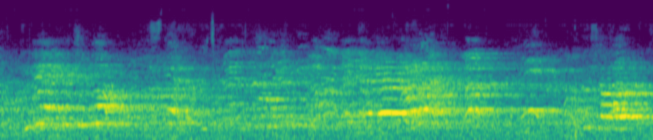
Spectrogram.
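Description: Raised voices calling out across a sports hall during a judo bout, heard faintly and on and off throughout.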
